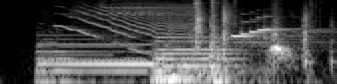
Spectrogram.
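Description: A door is opened with a long, rising creaking groan, then swings shut again with a dull thunk and a couple of faint knocks after it. Fairly quiet, with no voices.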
